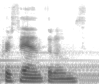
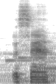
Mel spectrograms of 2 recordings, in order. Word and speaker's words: chrysanthemums: How do you pronounce that? Chrysanthemums. Chrysanthems.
